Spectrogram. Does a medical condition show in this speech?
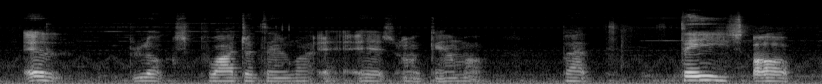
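Yes: mild cerebral palsy.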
